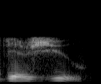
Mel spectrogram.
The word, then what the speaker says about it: Verjus: Miles, M-I-L-E-S, at Robin Hood Radio. Somebody asked me, I have a bottle of Verjus. That's spelled V-E-R-J-U-S, Verjus.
